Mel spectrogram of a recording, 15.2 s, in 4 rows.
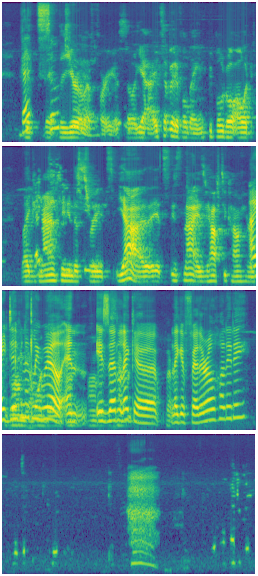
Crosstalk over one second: present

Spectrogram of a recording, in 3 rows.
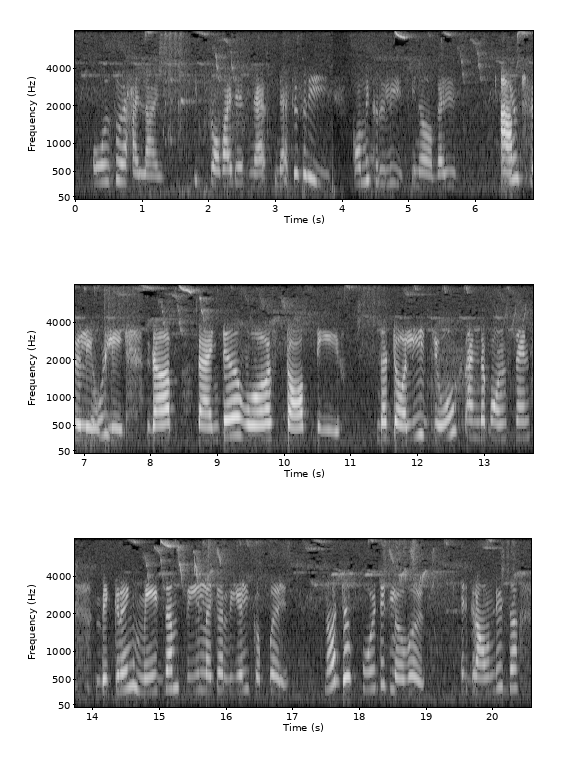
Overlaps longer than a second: present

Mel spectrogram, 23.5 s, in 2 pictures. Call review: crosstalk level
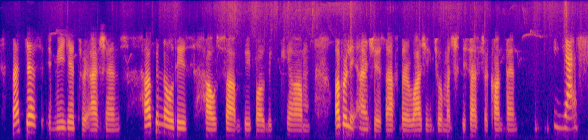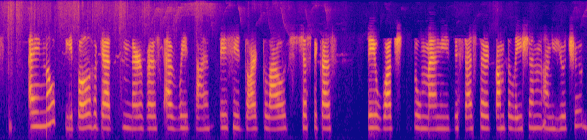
none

